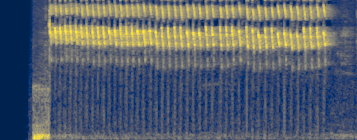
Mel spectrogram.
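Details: Continuous long song of an Oriental white-eye: a thin, very high, fast-pulsed trill sustained for roughly four seconds after a brief low thump at the start, then tailing off.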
